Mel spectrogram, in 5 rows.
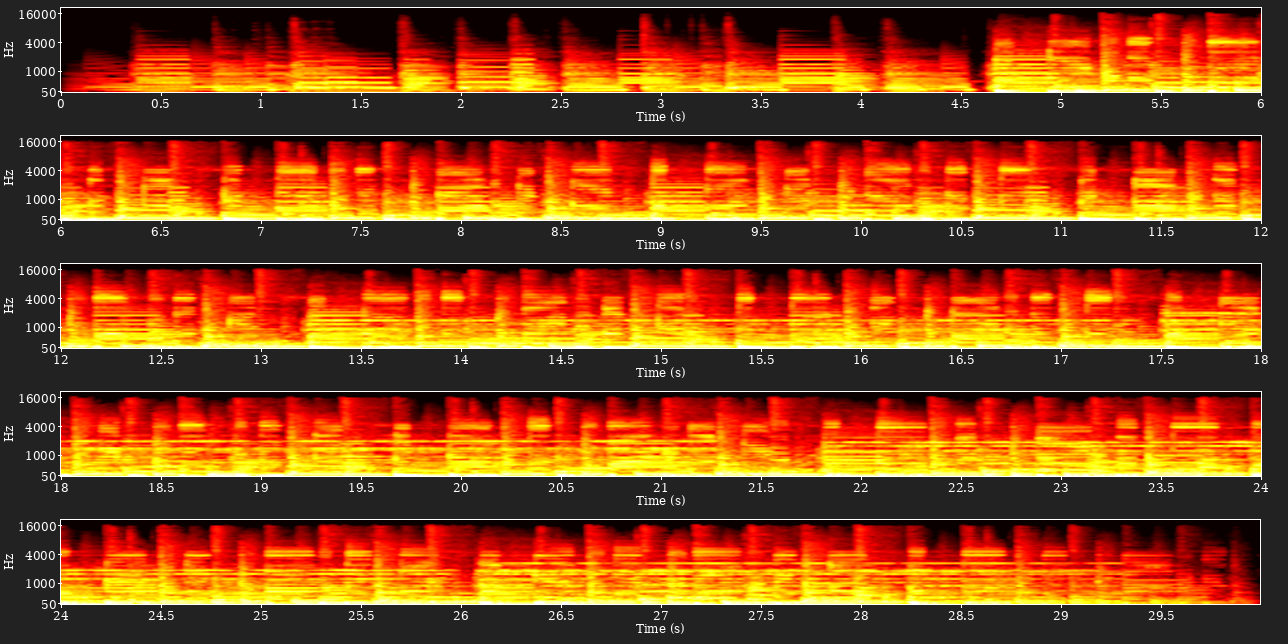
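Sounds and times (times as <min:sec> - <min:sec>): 
funk music: 0:00.2 - 0:29.9.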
